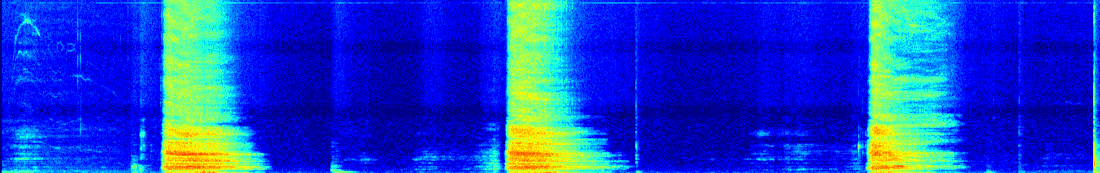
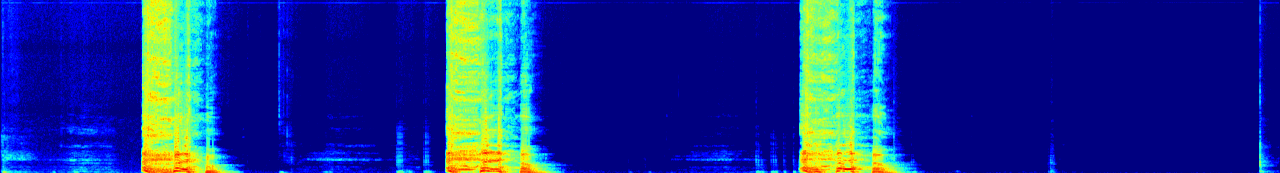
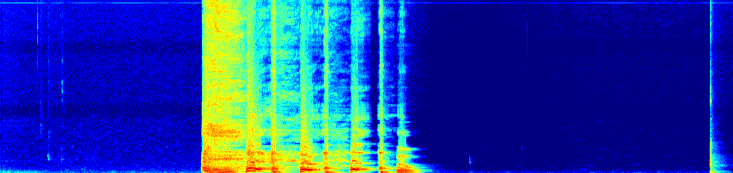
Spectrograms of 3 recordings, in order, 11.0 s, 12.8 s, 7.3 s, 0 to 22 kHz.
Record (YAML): exhalation_length: 11.0 s
exhalation_amplitude: 32768
exhalation_signal_mean_std_ratio: 0.35
three_cough_length: 12.8 s
three_cough_amplitude: 32768
three_cough_signal_mean_std_ratio: 0.36
cough_length: 7.3 s
cough_amplitude: 32768
cough_signal_mean_std_ratio: 0.41
survey_phase: beta (2021-08-13 to 2022-03-07)
age: 65+
gender: Male
wearing_mask: 'No'
symptom_none: true
symptom_onset: 12 days
smoker_status: Never smoked
respiratory_condition_asthma: false
respiratory_condition_other: false
recruitment_source: REACT
submission_delay: 2 days
covid_test_result: Negative
covid_test_method: RT-qPCR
